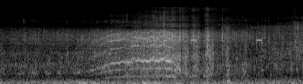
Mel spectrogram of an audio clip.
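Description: A small motorboat's engine whines, rising in pitch as it speeds across the water.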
